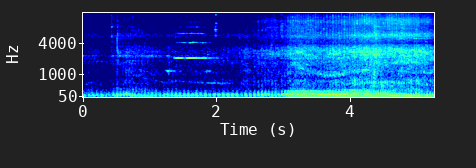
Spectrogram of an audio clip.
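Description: Bajaj Discover 125 motorcycle's single-cylinder engine idling, then revved about three seconds in, going louder and rising and falling in pitch.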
